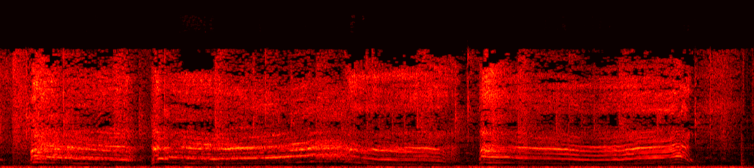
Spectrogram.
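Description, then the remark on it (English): A man yells loudly in long, drawn-out bursts, four or so sustained hoarse cries with brief breaks between them, over a constant low rumbling background. “He no-sells and just yells and yells.”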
